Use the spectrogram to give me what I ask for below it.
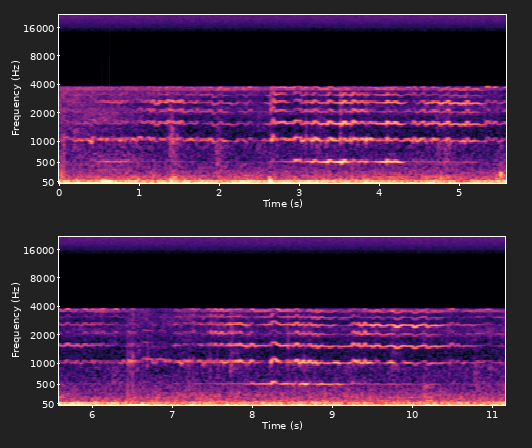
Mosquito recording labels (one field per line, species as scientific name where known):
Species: mosquito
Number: one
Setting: cup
